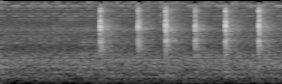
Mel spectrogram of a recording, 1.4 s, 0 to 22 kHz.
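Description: A flexible plastic part from a Thunder Models 1:35 scale Scammell Pioneer model kit is tapped seven times, each giving a light, short, high-pitched tick over a quiet background. The part sounds soft and lacks a crisp crack, which is acceptable as long as it holds together.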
